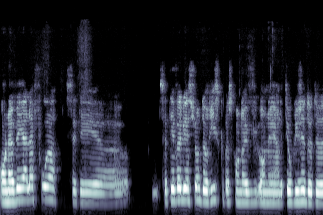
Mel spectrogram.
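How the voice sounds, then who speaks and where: A man's high pitch at a fairly slow pace, with monotone, flat intonation. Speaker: former intelligence general. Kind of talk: interview testimony. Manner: halting, many hesitations.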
